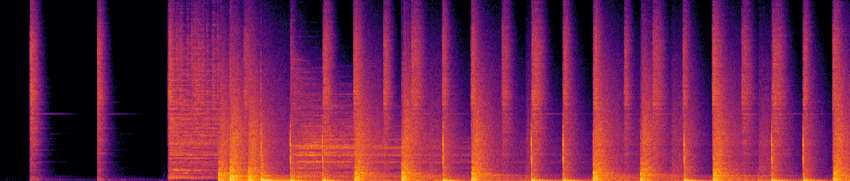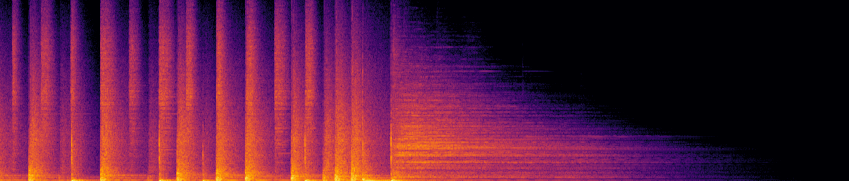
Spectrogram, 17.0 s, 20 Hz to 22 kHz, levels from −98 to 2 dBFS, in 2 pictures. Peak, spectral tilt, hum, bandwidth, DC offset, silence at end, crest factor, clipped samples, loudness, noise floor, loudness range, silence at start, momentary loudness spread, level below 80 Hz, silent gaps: 0 dBFS; -5 dB/octave; none; over 20 kHz; under 0.1%; 2.9 s; 18 dB; under 0.1%; -17 LUFS; under -90 dBFS; 4 LU; 0.3 s; 18 LU; -30 dBFS; none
